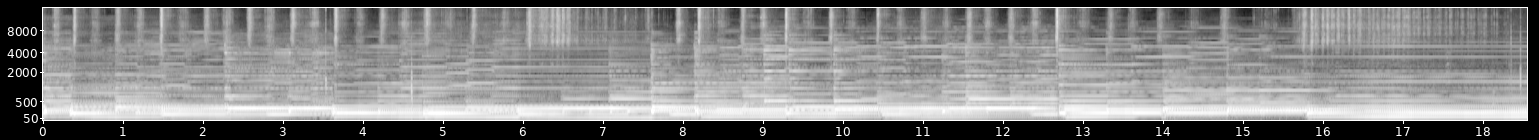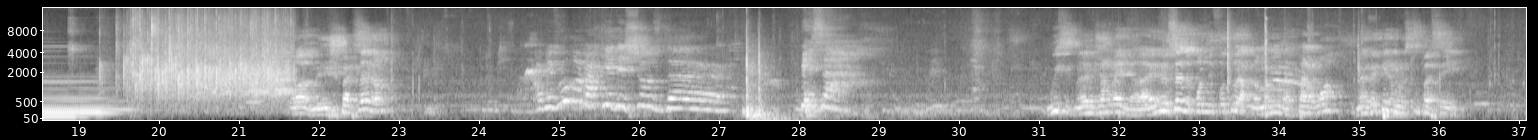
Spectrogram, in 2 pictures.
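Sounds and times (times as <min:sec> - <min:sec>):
bass line: 0:00.0 - 0:19.5
keyboard playing sustained chords: 0:00.0 - 0:20.2.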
